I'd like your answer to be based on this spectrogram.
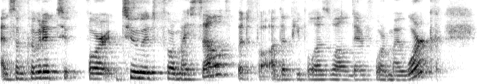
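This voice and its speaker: With a Polish accent, a woman talks fairly quickly at a medium pitch, her tone dark and mellow and her pitch variation ordinary. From Poland. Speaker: fitness and life coach. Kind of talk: podcast interview.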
